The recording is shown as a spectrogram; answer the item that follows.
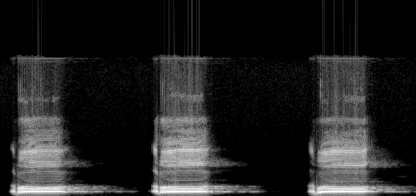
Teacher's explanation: Ujung lidah kita bertemu dengan gusi bagian atas. · Ikhwan akhwat mulakan Allah Subhanahu wa taala, huruf ro adalah huruf tebal. Jadi ketika kita menyebutkan huruf ro, maka kita diperintahkan untuk mengangkat pangkal lidah kita agar huruf ro itu menjadi tebal.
